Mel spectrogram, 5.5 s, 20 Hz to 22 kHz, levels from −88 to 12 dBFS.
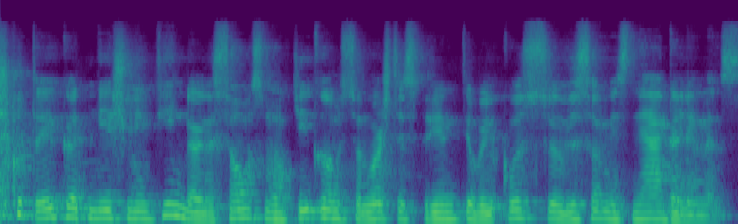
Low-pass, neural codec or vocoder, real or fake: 14.4 kHz; codec, 32 kHz, 1.9 kbps, SNAC; fake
